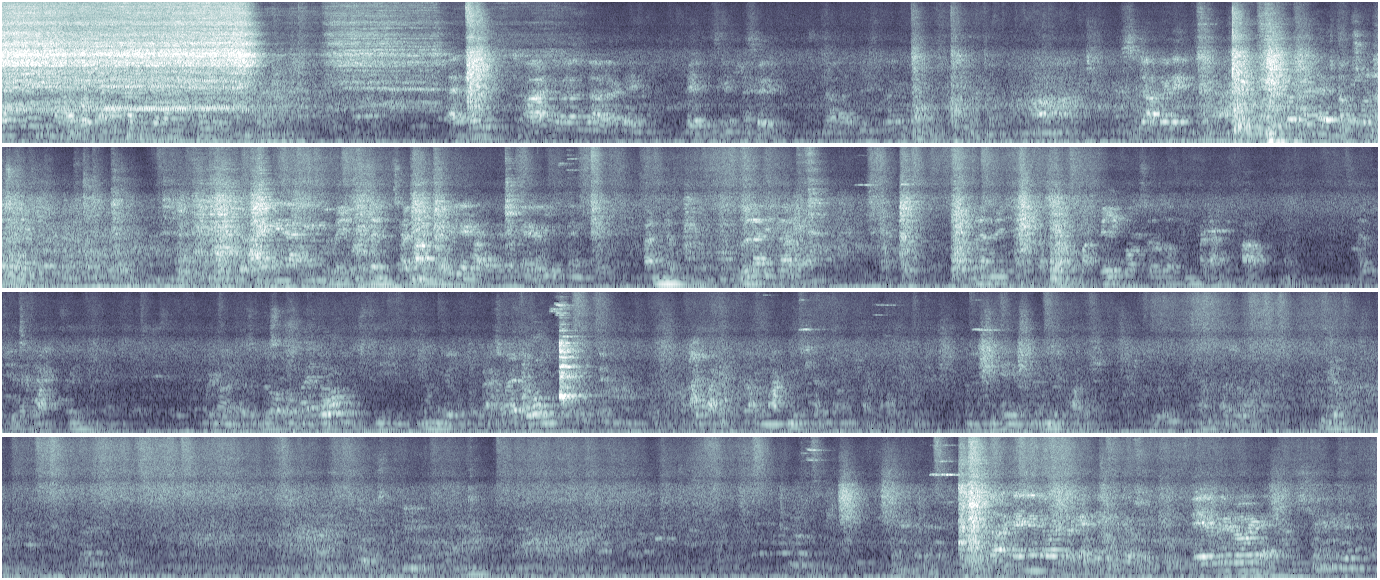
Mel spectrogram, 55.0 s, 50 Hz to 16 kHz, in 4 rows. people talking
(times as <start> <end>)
0.0 2.6, 4.4 22.0, 34.4 42.7, 48.8 55.0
